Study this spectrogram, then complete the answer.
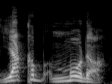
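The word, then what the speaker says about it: Jakub Moder: I should say it right, Jakub Moda.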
